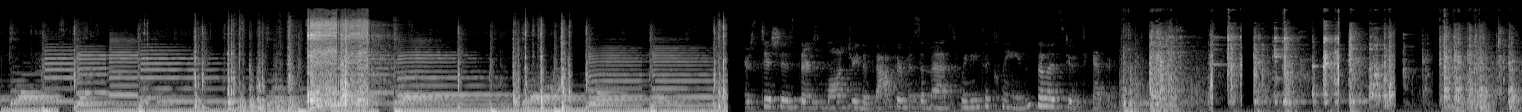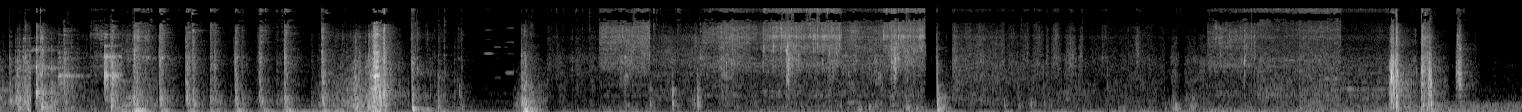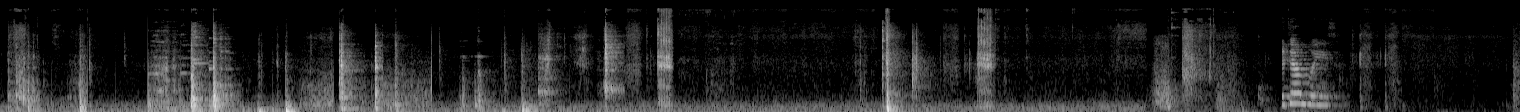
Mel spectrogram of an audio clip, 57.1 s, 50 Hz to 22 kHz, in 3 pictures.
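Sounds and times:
dishes and glasses clattering: 14.4s - 21.2s, 39.9s - 41.1s, 43.8s - 44.4s
scrubbing in sink: 26.1s - 34.7s.

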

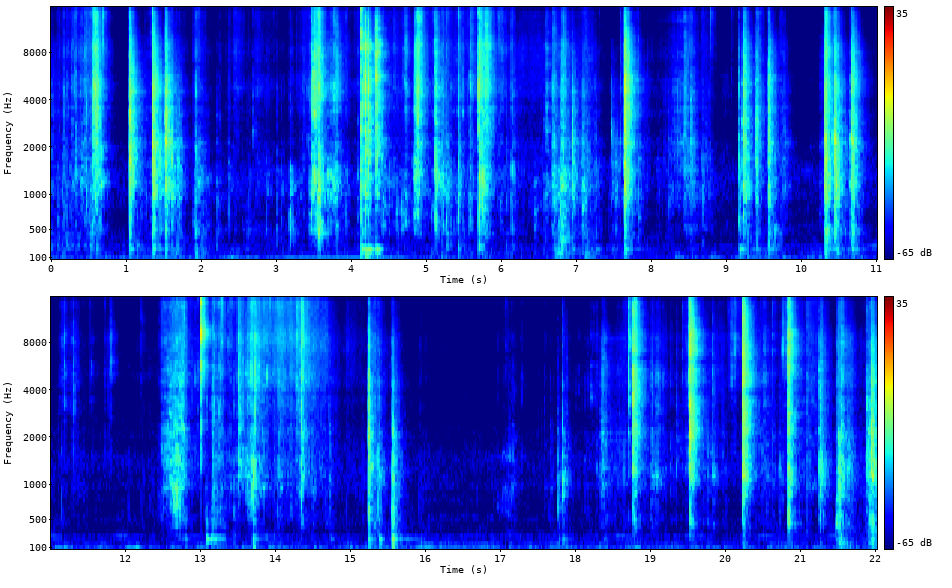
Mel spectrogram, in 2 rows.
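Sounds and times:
packaging rustling and tearing: 12.7s - 14.8s.

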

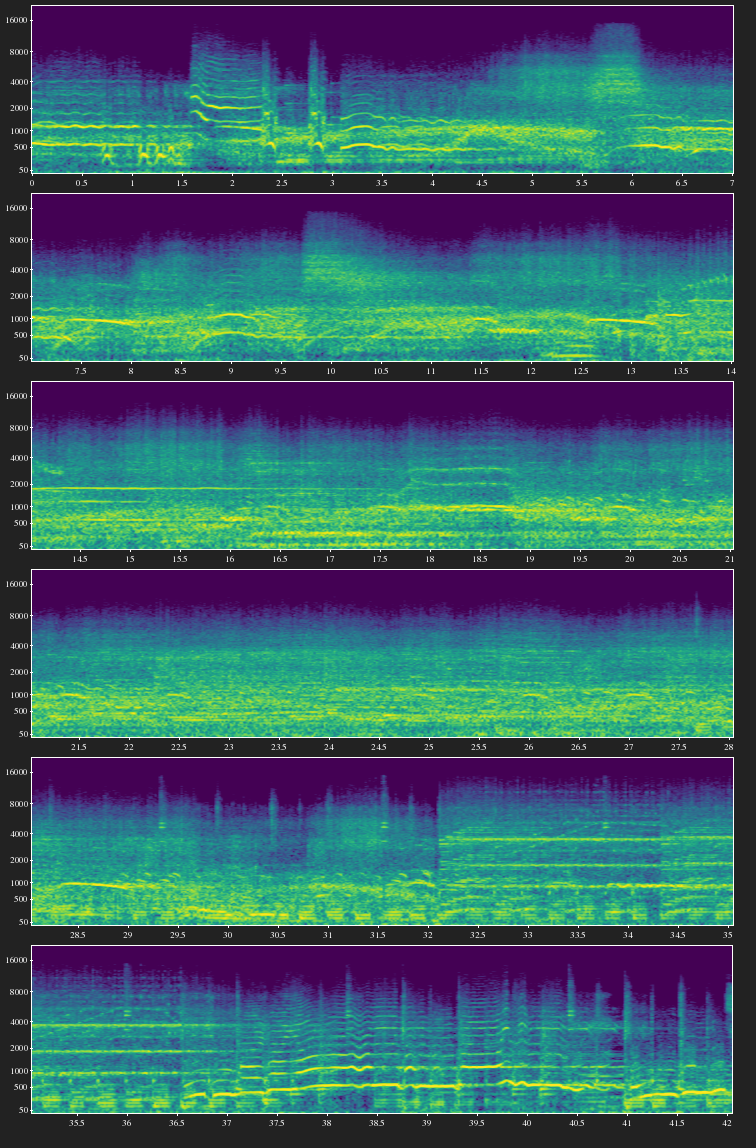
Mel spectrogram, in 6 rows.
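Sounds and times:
voices shouting: 0.0s - 41.0s
cat-like yowls: 1.6s - 4.9s
dense steady noise: 9.4s - 36.6s
wavering high tone: 31.5s - 37.5s.

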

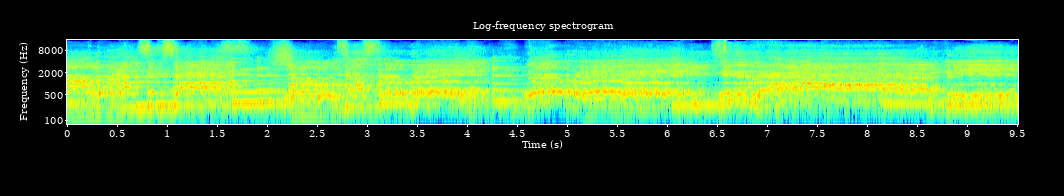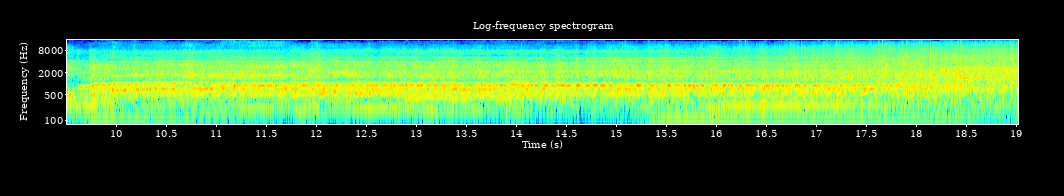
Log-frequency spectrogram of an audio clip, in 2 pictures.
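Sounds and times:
choir singing: 0.0s - 19.0s.

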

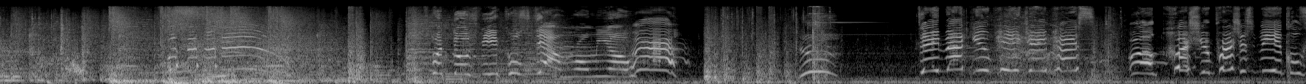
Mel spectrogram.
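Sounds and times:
cartoon voice exclamation: 1.6s - 2.8s.

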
